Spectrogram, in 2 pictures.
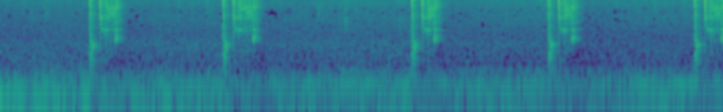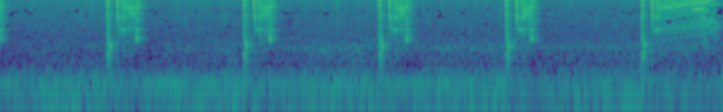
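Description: A game menu clicks sharply each time an option changes.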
